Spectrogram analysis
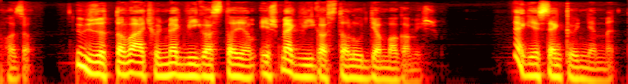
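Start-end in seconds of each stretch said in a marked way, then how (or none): none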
